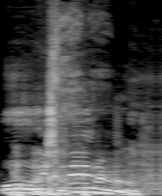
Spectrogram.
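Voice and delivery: high, loud anime cry; overacted anime dub. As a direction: shout it like an anime hero. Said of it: "Sounds like an anime character".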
